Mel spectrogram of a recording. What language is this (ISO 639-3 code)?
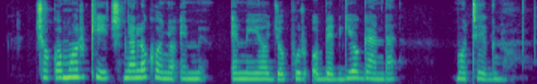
luo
